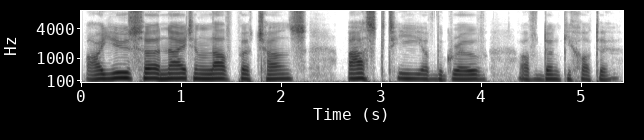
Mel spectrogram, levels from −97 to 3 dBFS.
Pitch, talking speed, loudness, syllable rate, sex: 145 Hz, 165 wpm, -16 LUFS, 4.9 syllables/s, male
